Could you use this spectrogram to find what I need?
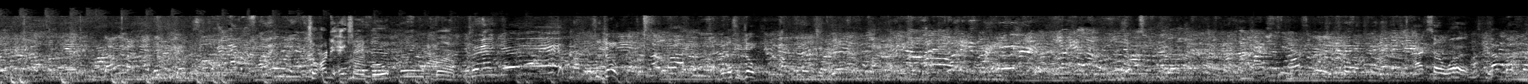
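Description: A crowd murmurs in a busy echoing hall.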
